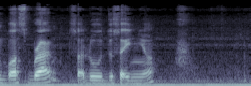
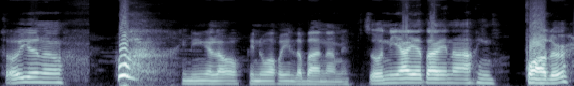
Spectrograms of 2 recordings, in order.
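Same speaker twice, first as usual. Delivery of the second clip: ordinary delivery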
